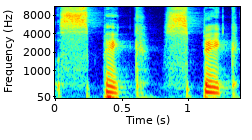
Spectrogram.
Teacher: It's not speak like a long tense vowel. It's laxed vowel. It's short vowel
